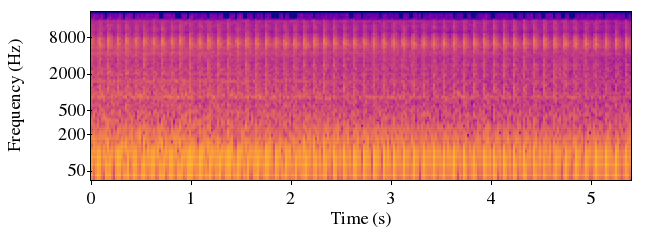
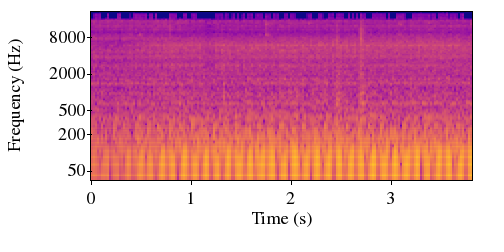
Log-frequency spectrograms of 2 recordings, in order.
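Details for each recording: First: 2014 Hyundai Veloster Turbo engine, freshly rebuilt with machine shop work, at idle with the brake pedal plug unplugged: a hard, fast, even, deep metallic knock of about three per second, like a rod bearing; the owner suspects cylinder number two, possibly an overheated piston. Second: 2014 Hyundai Veloster Turbo after second engine teardown and rebuild, fresh oil, first start with engine open: even steady idle, soft pulse about three per second, no knocking or ticking; quiet, healthy, normal.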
